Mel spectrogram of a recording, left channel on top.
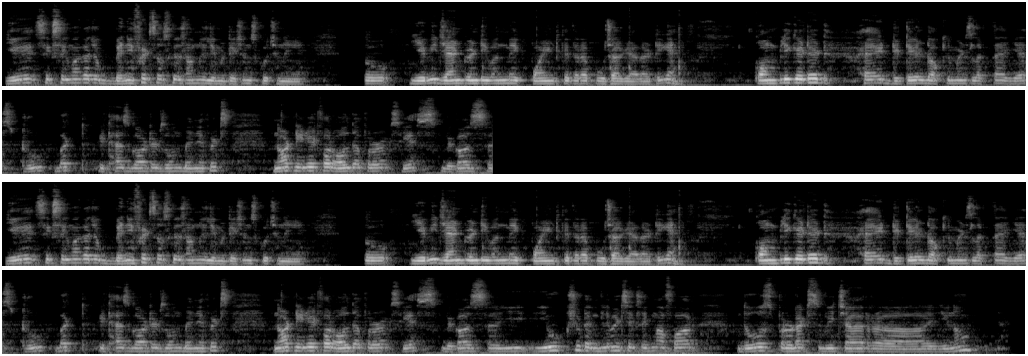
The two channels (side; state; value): left; drops out; at 15.2 s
